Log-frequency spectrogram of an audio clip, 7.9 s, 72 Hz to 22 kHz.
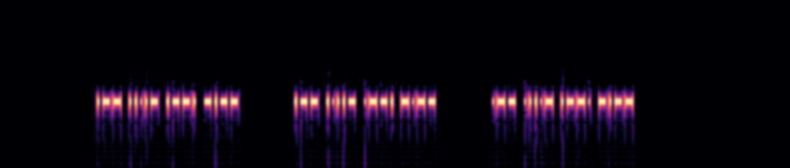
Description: Morse code, heard as a keyed tone, about 41 wpm, 700 Hz. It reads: W4PY W4PY W4PY
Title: USA Call Signs - 4 Characters - Repeated 3x - 45wpm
